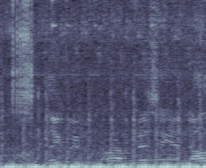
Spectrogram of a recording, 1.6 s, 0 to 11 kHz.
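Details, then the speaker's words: 1998 BMW M3 with S52 engine and Clutch Masters FX25 twin-disc clutch: heavy, lumpy exhaust with an uneven, stumbling beat at low revs as the misfire worsens and another cylinder drops out; check engine light not flashing; cause unconfirmed. "Yeah, we lost another cylinder."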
